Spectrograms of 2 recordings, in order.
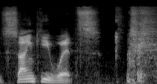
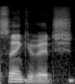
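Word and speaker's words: Sienkiewicz: sure I assume it's it looks German so I pronounce the W like a V I I used to pronounce it Stankiewicz so I'm pretty sure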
